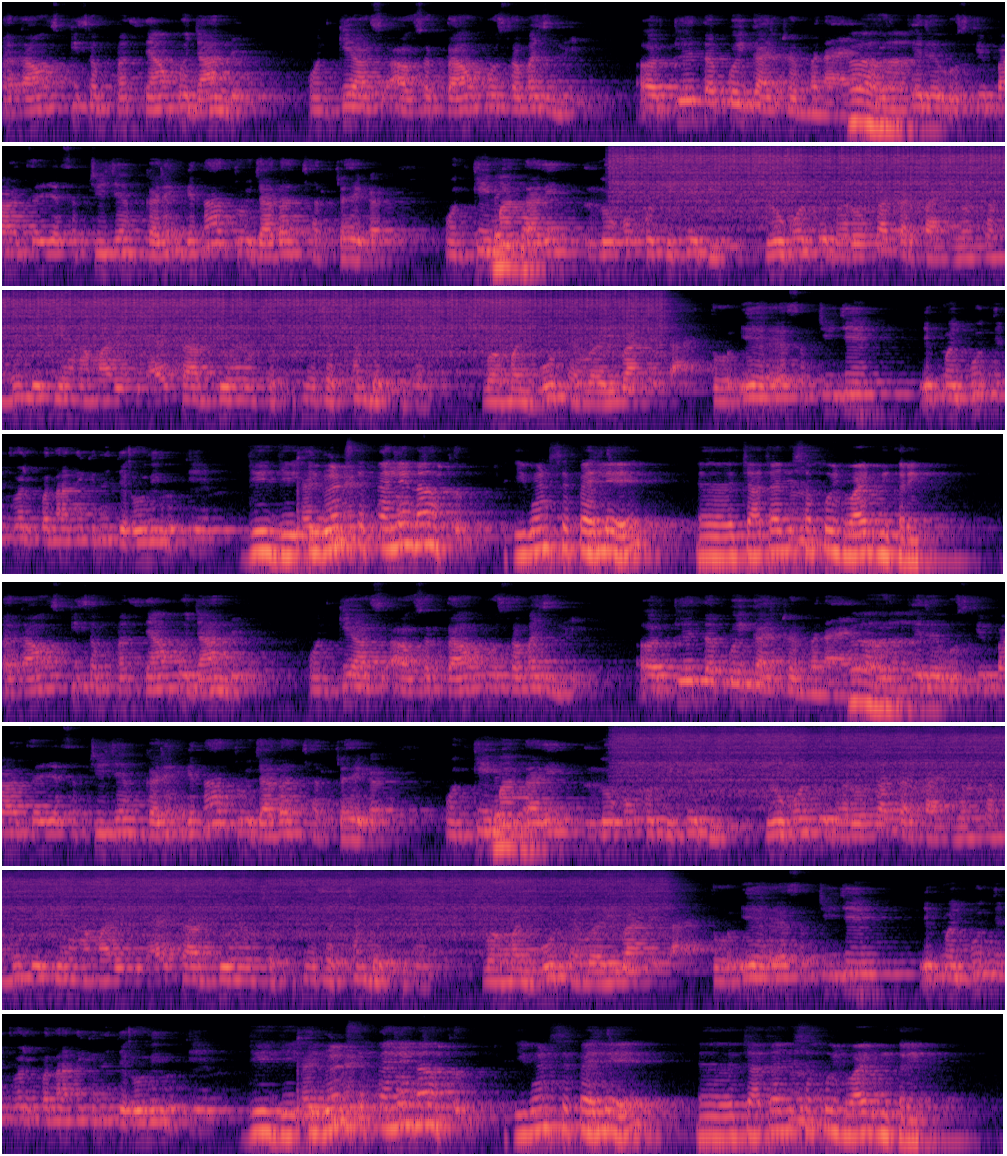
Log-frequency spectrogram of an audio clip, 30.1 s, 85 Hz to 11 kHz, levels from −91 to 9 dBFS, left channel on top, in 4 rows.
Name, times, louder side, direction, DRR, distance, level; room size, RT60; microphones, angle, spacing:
voice 1, 0.0-1.8 2.3-4.3 4.8-10.4 10.8-12.9 13.2-18.2 18.6-21.6 21.9-24.1 24.8-25.2 25.5-26.0 26.9-27.3 28.5-28.8, equal, 15° left, 4 dB, 0.8 m, -32 dB
voice 2, 6.3-6.8 11.2-11.5 24.4-25.9 26.4-27.4 27.8-29.4, left 3 dB, 40° left, 5 dB, 0.4 m, -26 dB
sound 1, 12.1-20.0, left 5 dB, 60° left, 1.4 m, -40 dB
5.7 x 5.3 x 6.2 m, 1.1 s
head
